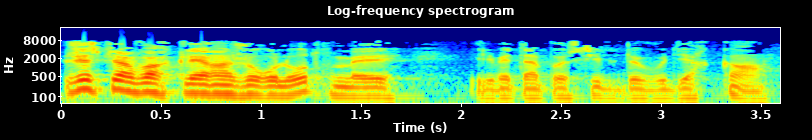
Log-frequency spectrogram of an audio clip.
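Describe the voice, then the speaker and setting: Composed detective, lowish pitch, incisive polite questioning, French radio drama, dull recording. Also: male voice, animated. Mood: measured, businesslike. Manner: measured, incisive, courteous. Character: composed, shrewd male detective, probing and politely ironic.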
